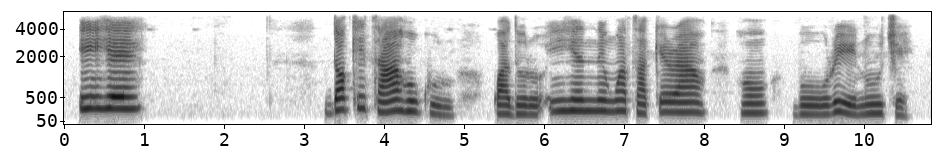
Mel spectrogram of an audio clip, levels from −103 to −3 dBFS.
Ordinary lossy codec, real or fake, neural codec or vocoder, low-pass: none; real; none; 5.4 kHz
